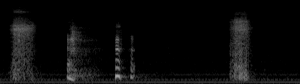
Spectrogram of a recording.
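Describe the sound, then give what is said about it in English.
Three short, hissy sniffs through the nose, spaced unevenly, with a brief soft throaty catch in between, over a steady low hum and no talking. “I need a tissue. I got the sniffs.”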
